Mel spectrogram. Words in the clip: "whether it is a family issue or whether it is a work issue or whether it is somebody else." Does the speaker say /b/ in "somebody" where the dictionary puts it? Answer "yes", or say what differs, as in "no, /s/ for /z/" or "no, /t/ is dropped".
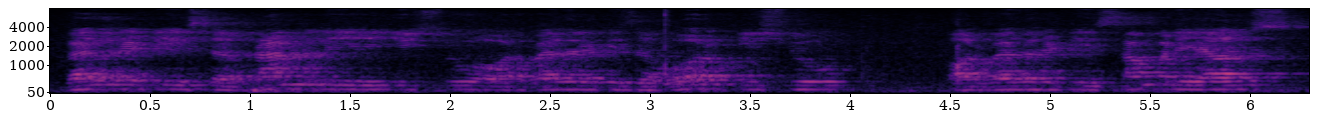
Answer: yes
